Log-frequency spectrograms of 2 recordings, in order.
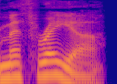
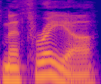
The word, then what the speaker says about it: Maitreya: the final destination is the New Age where Maitreya, the world teacher, arrives, is the nexus point where all of the Jesuit scientism meets its fruition.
